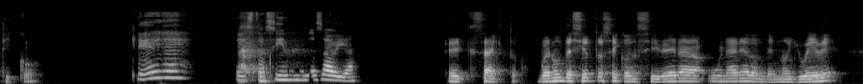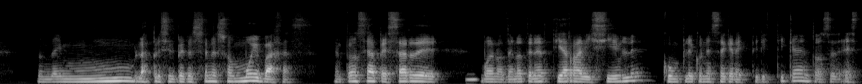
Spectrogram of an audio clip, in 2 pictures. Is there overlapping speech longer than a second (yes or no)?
no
